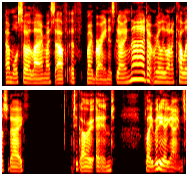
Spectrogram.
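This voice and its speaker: A woman, slightly hoarse from a cold, chatting casually and rambling with many ums while she colours. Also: low voice, sharp tone, dry recording, clean studio sound. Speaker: colouring vlogger.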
